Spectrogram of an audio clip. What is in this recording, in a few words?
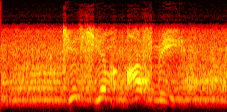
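aircraft damaged mood low, speech English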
